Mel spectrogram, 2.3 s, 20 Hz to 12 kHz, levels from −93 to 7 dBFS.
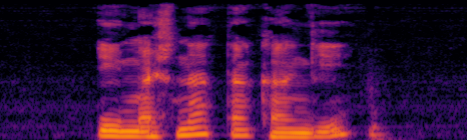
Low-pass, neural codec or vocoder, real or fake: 10.8 kHz; vocoder, 44.1 kHz, 128 mel bands, Pupu-Vocoder; fake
